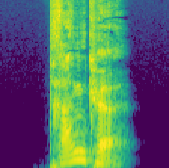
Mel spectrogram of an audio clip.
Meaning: dative of Trank
- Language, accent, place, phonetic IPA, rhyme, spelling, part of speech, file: German, Germany, Berlin, [ˈtʁaŋkə], -aŋkə, Tranke, noun, De-Tranke.ogg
